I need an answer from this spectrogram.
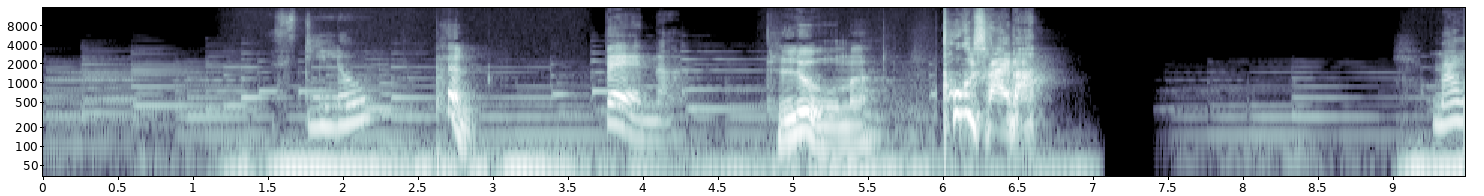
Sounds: music, speech

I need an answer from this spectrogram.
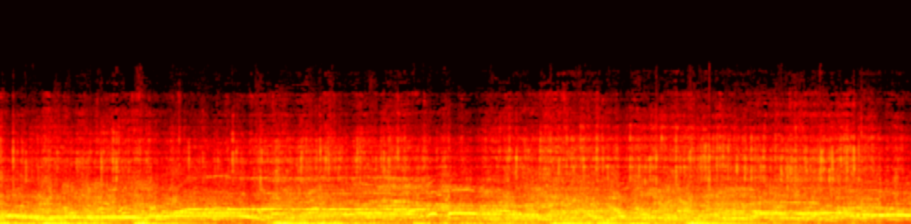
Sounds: music, speech

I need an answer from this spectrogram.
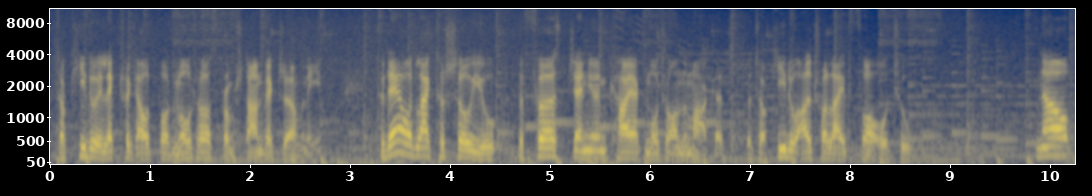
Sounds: speech, music

